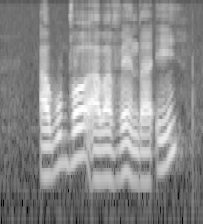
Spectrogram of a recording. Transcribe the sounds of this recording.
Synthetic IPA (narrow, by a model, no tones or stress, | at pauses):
aβub̪vɔɦaβavɛndaʔi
